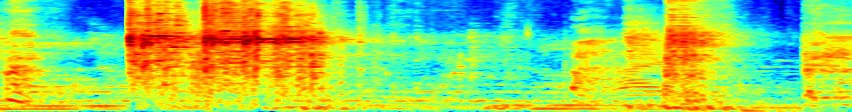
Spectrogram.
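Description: A loaded barbell with steel plates clanking, a sharp metallic clatter about half a second in that rings for about a second. Gym music with a heavy steady bass plays under it, and a man's voice calls out near the end.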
